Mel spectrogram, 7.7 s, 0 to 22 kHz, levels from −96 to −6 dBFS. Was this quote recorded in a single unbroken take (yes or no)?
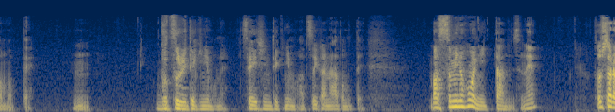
yes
